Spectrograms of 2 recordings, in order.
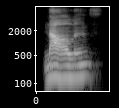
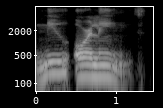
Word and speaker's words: New Orleans: Nolans, how they say it? I was that person that said New Orleans. They could see me a mile away. So I had to learn real quick. Nolans.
